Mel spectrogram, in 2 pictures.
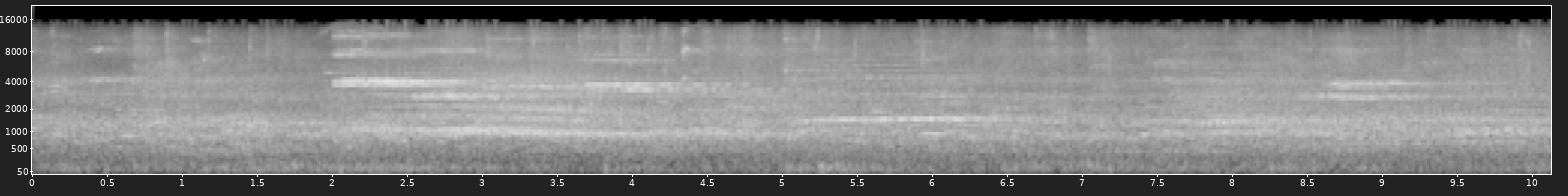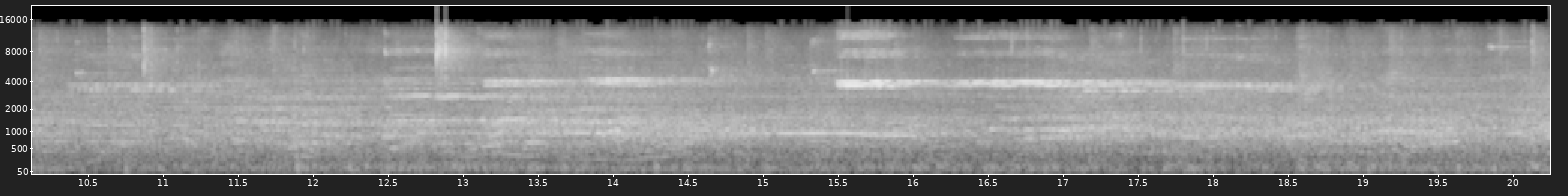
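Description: Volleyball gym ambience between rallies: a steady hubbub of players' and spectators' voices, with a ball being bounced on the hardwood court and a few short high squeaks.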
